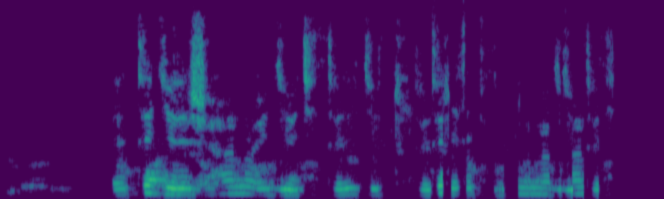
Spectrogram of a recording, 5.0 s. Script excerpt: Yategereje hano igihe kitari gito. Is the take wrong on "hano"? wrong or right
right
